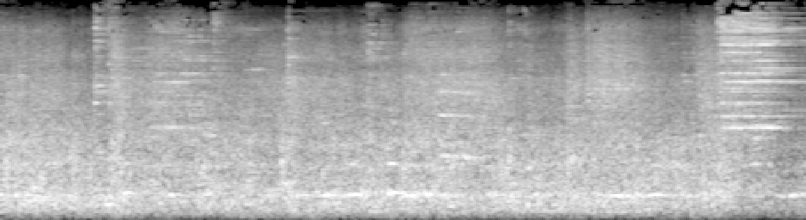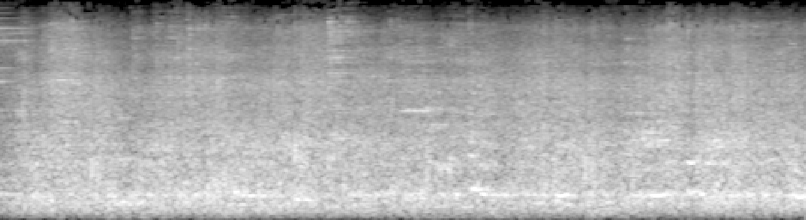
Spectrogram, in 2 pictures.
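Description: Loaded covered-hopper grain cars of a freight train rolling steadily past, wheels running on the rails, with a brief high-pitched wheel squeal about six seconds in.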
